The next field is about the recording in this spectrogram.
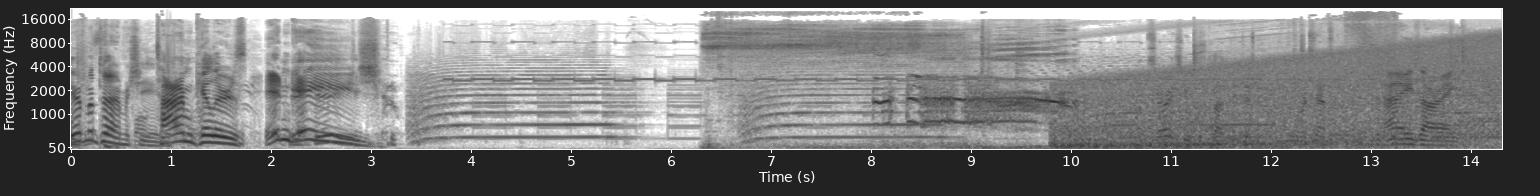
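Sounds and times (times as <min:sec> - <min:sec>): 
speech: 0:00.0 - 0:03.4, 0:13.2 - 0:14.0
broad noisy rush: 0:06.3 - 0:14.2
rooster crowing: 0:06.4 - 0:10.3.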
